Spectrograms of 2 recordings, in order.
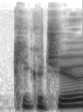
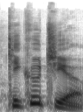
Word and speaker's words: Kikuchiyo: That's funny because I've always connected to Kikuchiyo. Is that how you say it? Yeah. Is that how you say it, Steve? Kikuchiyo. But this idea of... No, it's Kikuchiyo.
